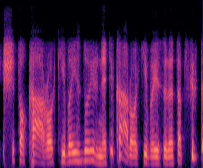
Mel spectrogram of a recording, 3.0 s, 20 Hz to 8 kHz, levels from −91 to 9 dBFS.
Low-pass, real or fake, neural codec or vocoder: 7.2 kHz; fake; codec, 24 kHz, 0.9 kbps, DualCodec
